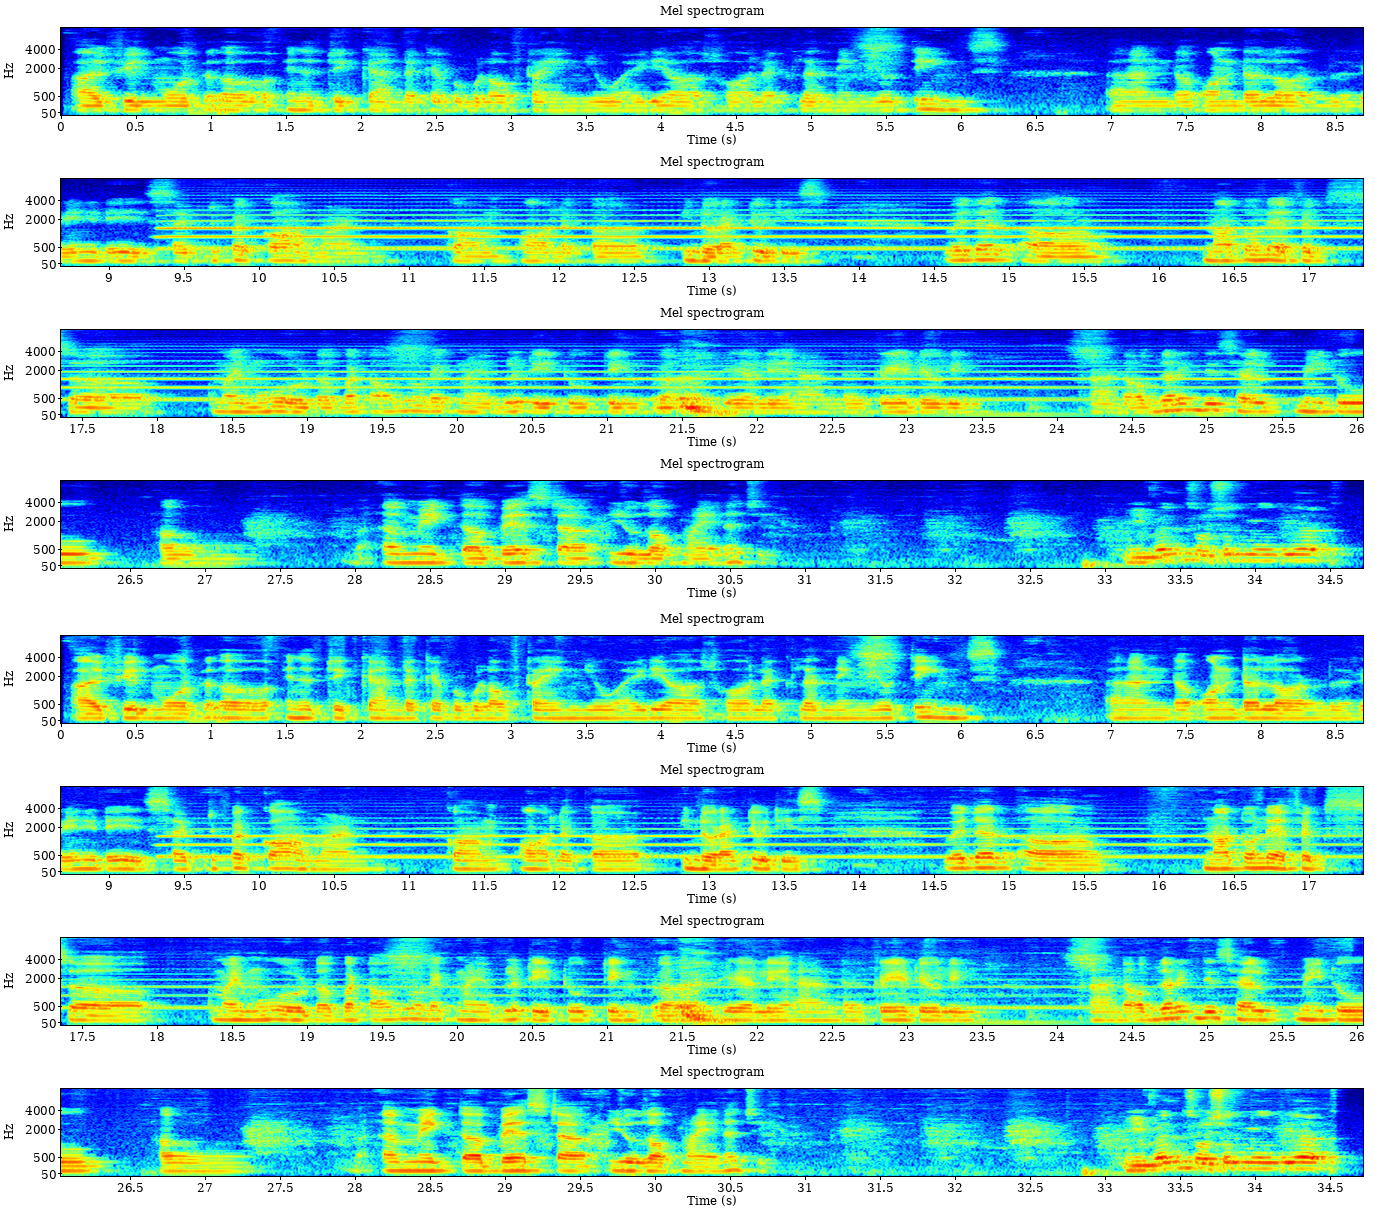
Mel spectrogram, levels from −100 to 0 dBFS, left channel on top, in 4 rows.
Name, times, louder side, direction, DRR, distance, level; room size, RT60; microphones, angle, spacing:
voice 1, 0.0-6.2 6.7-10.8 11.2-15.6 16.3-17.9 18.3-23.5 24.1-26.3 26.7-27.3 28.0-30.8, right 3 dB, 85° right, 0.7 m, -24 dB
Wind instrument woodwind instrument, 9.3-25.9, left 4 dB, 30° left, 0.4 m, -34 dB
voice 2, 32.3-32.7 33.0-34.5, right 5 dB, 65° right, 0.3 m, -22 dB
4.8 x 3.1 x 2.7 m
head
